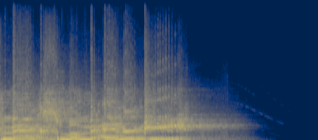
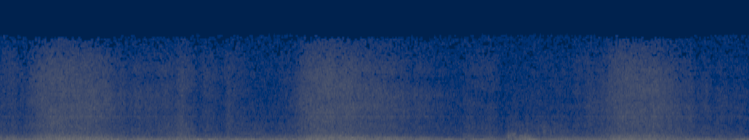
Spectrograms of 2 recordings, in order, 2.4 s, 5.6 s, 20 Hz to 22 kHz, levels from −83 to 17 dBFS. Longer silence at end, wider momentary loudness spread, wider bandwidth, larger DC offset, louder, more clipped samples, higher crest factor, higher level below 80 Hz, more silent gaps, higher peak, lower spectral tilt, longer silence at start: first, 0.7 s vs 0 s; first, 11 LU vs 7 LU; first, 18.5 kHz vs 16.5 kHz; neither; first, -9 LUFS vs -46 LUFS; neither; second, 10 dB vs 16 dB; first, -24 dBFS vs -50 dBFS; neither; first, 0 dBFS vs -30 dBFS; about the same, -4 dB/octave vs -4 dB/octave; about the same, 0 s vs 0 s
